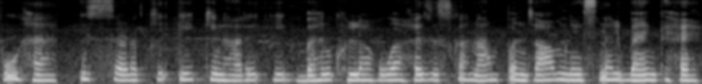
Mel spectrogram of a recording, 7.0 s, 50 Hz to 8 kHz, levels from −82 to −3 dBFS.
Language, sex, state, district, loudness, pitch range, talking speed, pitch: Hindi, female, Uttar Pradesh, Muzaffarnagar, -23 LUFS, 195-205 Hz, 135 wpm, 200 Hz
